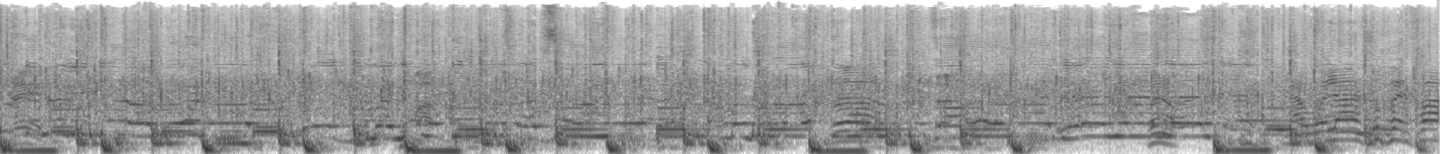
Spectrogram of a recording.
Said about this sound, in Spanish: Ahí está la abuela. Es súper fan. Un aplauso a la abuela.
